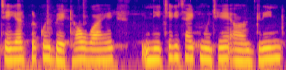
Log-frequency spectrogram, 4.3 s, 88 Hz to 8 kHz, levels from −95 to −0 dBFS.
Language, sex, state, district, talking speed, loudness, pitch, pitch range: Hindi, female, Uttar Pradesh, Muzaffarnagar, 180 wpm, -15 LUFS, 180 Hz, 170-190 Hz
